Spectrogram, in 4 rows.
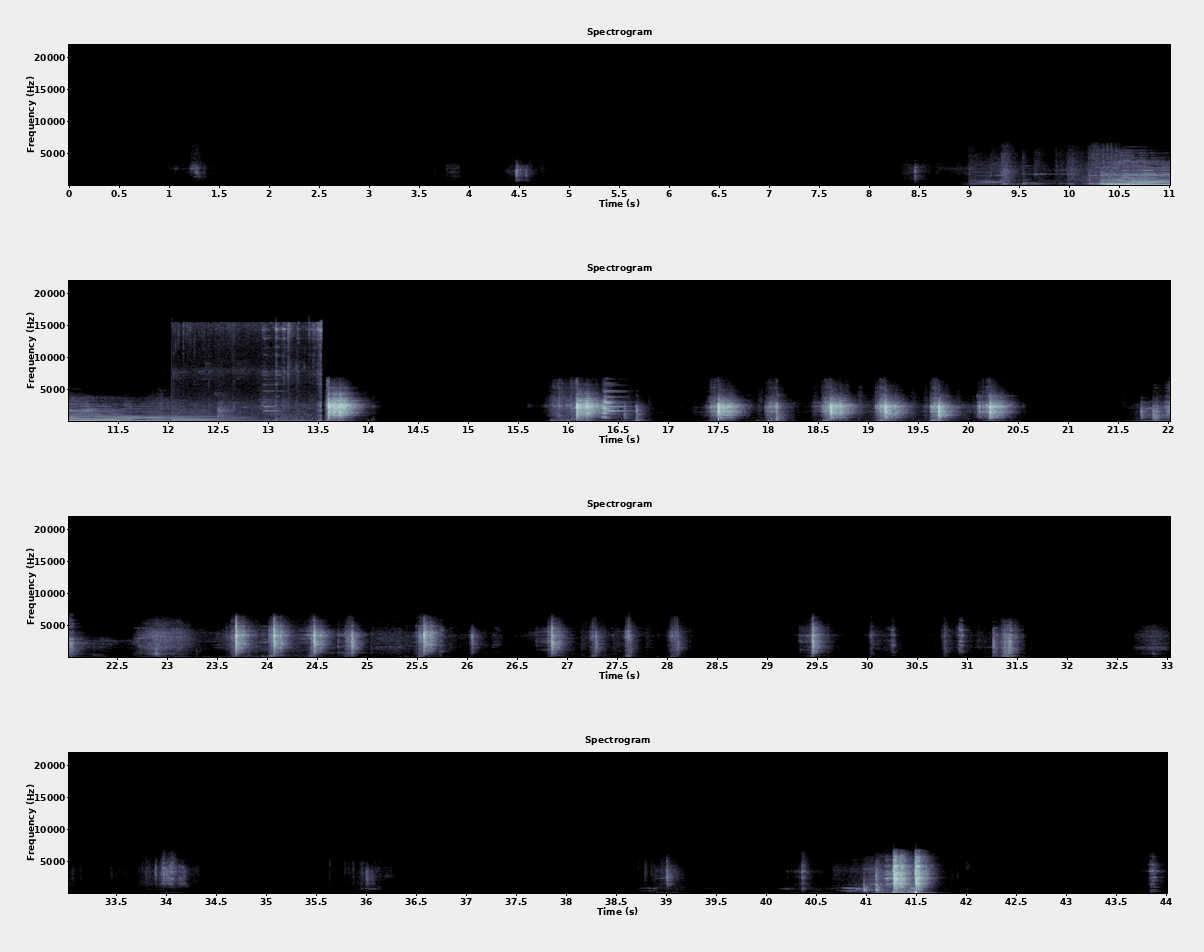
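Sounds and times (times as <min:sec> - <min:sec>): knife chopping on plastic board: 0:17.4 - 0:20.5.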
